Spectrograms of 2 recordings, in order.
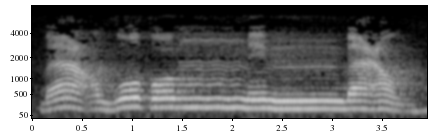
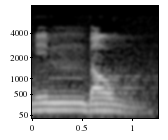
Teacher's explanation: diupayakan ain betul-betul kita lafadzkan, tidak langsung melompat ke dhad · Shown in: first take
